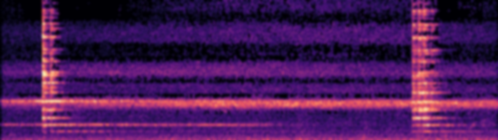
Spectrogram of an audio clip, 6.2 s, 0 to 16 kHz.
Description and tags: FXSaSc Berlin Tram Train Ring Bell Alexanderplatz
Berlin Tram Train Ring Bell Alexanderplatz
Recorded with Zoom H6 XY (only Right Channel)
Alexanderplatz, Bell, Berlin, Ring, Train, Tram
